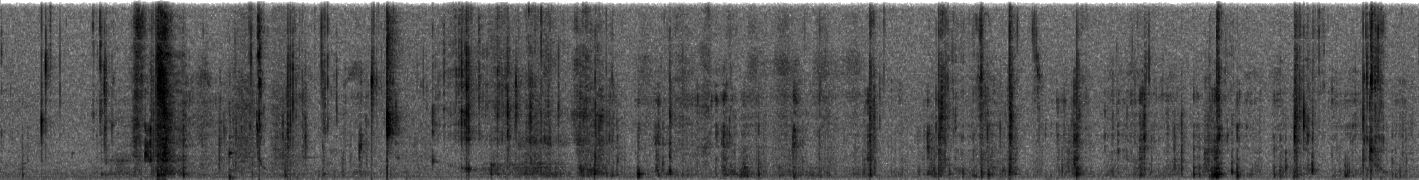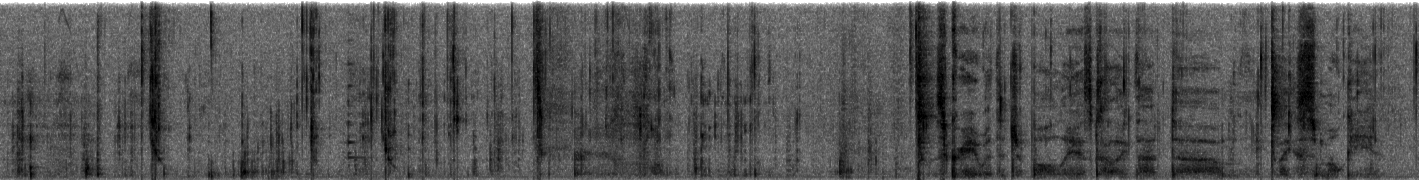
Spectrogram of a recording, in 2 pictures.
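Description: Close-miked chewing and biting of saucy chicken wings, with many sharp, irregular wet mouth clicks and smacks.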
